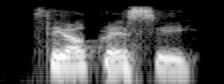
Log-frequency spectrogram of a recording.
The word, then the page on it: theocracy: Indian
